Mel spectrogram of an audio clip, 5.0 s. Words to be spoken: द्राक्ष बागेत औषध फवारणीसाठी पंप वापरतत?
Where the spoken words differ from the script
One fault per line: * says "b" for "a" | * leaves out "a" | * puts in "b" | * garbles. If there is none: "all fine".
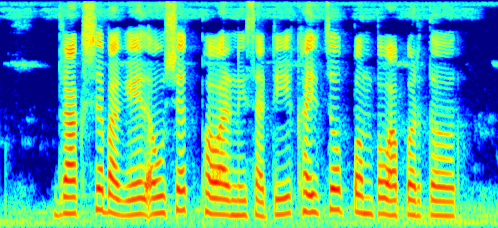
* puts in "खैयचो"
